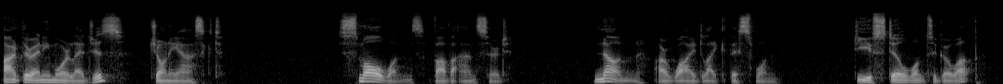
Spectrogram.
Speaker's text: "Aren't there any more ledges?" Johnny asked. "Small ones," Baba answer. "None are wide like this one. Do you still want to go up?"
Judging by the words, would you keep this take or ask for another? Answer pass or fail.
fail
